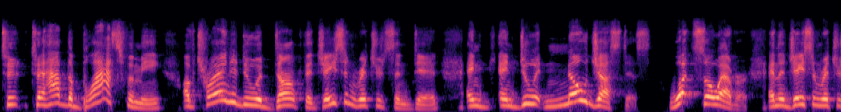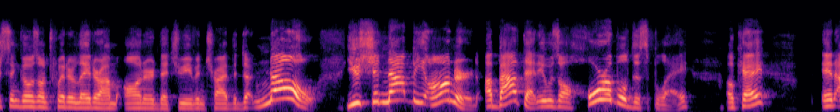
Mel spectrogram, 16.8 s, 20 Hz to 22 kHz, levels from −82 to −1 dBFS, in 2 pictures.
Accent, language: American, English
